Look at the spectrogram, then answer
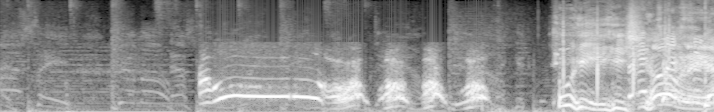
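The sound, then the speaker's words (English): A person imitates a dog: a drawn-out howl, then a quick run of short woofs, ending in a loud, wavering howl, all fairly loud, with faint background sound at the start. “give us a woof.”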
